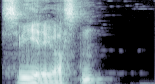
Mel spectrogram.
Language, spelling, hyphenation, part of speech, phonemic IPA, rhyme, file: Norwegian Bokmål, sviregasten, svi‧re‧gast‧en, noun, /ˈsʋiːrəɡastn̩/, -astn̩, Nb-sviregasten.ogg
- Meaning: definite singular of sviregast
